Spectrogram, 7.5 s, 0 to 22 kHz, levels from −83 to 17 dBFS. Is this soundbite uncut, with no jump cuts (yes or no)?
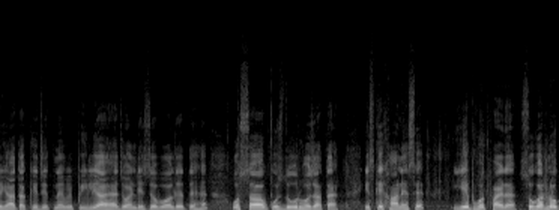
yes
